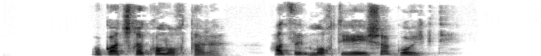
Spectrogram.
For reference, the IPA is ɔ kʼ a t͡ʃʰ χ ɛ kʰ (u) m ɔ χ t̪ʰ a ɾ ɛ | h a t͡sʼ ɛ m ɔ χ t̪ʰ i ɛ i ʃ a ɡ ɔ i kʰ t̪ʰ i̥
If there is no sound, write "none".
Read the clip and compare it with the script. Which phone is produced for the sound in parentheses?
ɔ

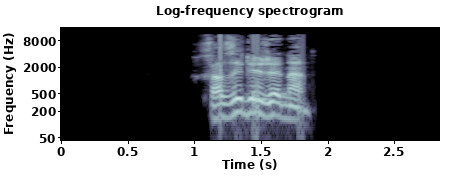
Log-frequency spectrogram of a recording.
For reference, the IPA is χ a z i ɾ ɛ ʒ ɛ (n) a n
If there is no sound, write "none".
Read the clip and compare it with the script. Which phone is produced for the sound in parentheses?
n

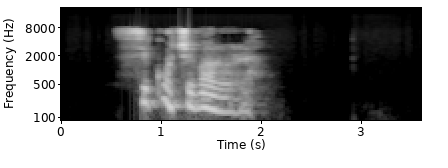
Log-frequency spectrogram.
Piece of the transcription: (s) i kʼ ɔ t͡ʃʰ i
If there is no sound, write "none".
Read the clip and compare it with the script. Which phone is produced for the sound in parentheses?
s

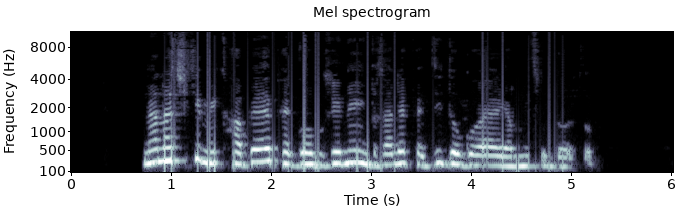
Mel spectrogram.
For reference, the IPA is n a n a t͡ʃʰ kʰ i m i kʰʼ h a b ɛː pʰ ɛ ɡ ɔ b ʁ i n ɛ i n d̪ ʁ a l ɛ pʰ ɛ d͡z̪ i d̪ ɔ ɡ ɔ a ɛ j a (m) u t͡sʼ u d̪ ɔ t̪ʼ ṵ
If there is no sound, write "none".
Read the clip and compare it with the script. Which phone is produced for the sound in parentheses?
m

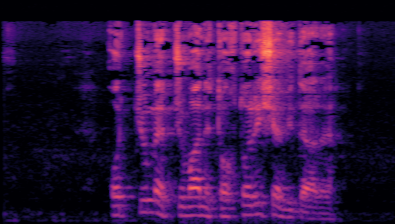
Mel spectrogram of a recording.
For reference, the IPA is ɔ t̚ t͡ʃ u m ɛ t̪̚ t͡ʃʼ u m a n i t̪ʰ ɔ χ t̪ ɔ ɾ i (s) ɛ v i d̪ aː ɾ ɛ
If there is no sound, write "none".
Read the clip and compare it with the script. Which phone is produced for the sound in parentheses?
ʃ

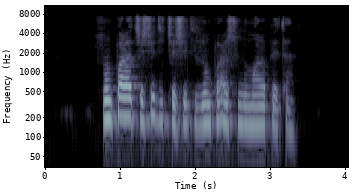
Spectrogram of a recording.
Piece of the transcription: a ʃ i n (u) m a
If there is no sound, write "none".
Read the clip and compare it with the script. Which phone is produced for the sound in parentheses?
u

